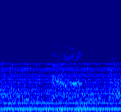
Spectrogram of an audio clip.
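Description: Near silence: room tone with a steady low electrical hum.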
